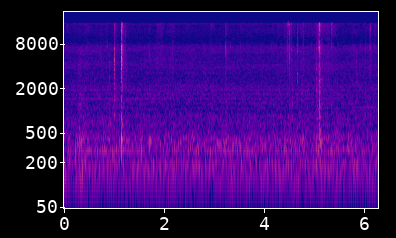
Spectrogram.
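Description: A few sharp plastic clicks from LEGO bricks and plates being handled, the clearest about a second in and another about five seconds in, over a steady low hum of room noise.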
